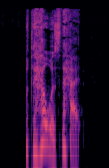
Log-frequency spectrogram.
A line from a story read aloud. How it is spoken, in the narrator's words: Julia asked, tears choking her vision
